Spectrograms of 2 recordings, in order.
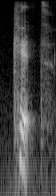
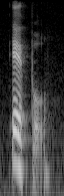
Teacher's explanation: the short ah sound in words like cat and apple have a couple of variations in russian but the most common is definitely turning it into e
